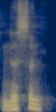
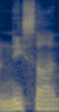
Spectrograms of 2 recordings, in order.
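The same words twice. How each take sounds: First: It is said with a British pronunciation. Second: It is said with an American pronunciation. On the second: "instead of"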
